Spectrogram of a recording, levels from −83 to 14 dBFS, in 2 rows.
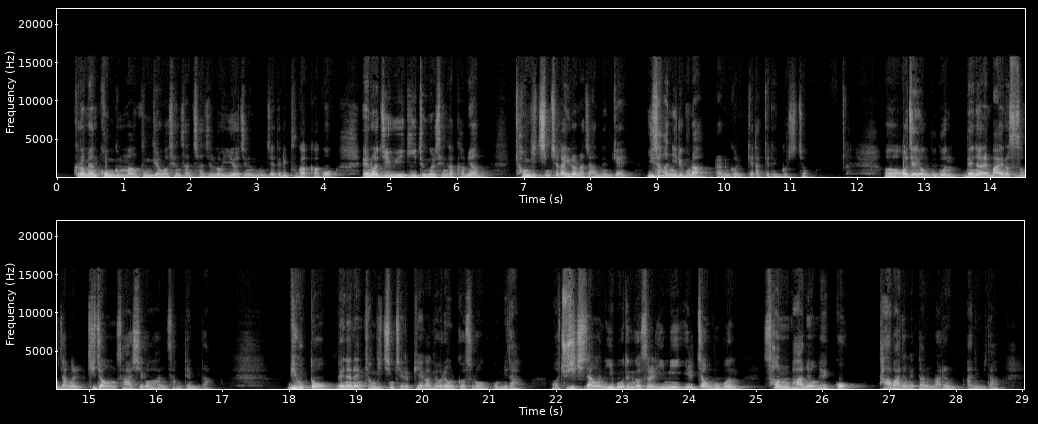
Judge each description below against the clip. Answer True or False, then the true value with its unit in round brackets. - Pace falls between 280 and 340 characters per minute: True (310 characters per minute)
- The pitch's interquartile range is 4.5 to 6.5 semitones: True (5.6 semitones)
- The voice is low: False (145 Hz)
